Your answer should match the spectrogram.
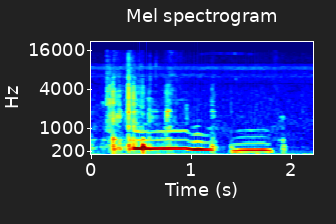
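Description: A person humming two notes: a longer one that sags slightly in pitch, then a short lower one.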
